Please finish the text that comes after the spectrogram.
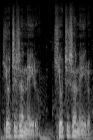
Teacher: So that R at the beginning of a word is pronounced like an H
